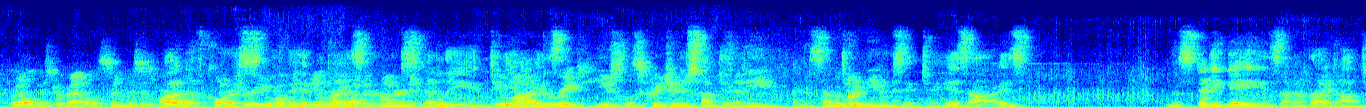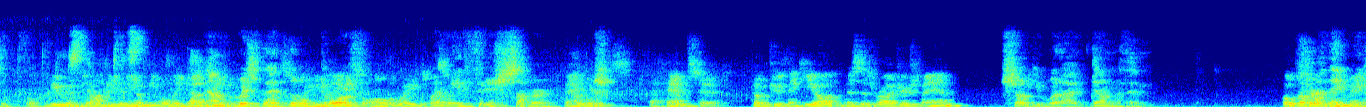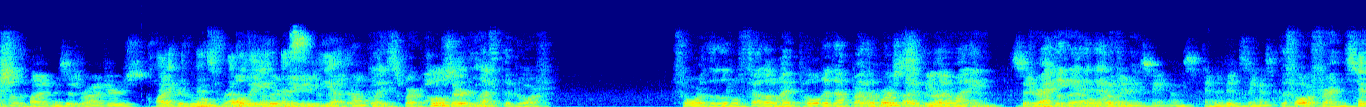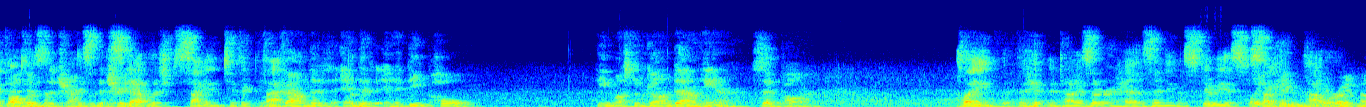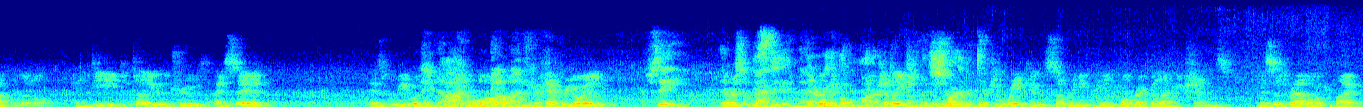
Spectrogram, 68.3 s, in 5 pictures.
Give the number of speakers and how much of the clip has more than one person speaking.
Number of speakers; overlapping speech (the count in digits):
3, about 41%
